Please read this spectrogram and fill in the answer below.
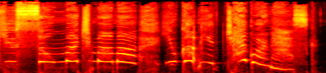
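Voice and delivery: mock very high, sing-song, bursting little-kid enthusiasm. Retelling her young son's thanks for a gift: imitating a child, super enthusiastic. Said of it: "super enthusiastically".

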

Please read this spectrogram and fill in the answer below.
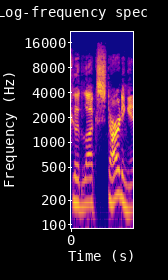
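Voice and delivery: ordinary talk

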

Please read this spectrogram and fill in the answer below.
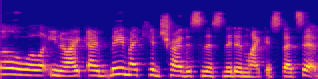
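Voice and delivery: ordinary talk

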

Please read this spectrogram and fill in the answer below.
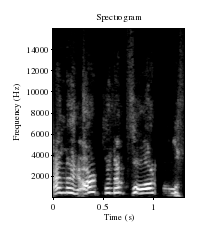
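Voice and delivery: very high, loud, thrilled cry.

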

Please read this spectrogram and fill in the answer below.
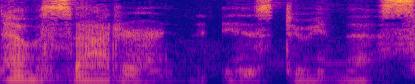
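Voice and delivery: hushed, very quiet close-mic ASMR whisper. Joking about doing a whole asmr energy report, in an asmr whisper. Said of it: "We got to do a whole ASMR energy report".

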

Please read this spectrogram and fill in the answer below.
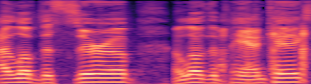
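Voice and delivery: teasing, mocking parody voice. Teasing the other speaker by mocking his words: mocking imitation of a friend. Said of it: "you're like".

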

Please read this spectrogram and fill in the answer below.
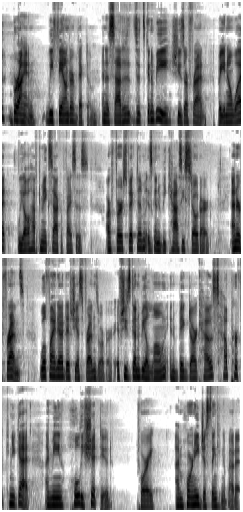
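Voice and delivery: ordinary delivery

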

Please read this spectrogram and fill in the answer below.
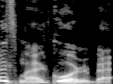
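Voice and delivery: put-on high, whimpering, baby-like crying. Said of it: "Just crying like a baby".

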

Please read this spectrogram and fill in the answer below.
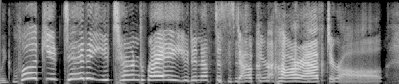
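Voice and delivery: mock, high-pitched sarcastic cheerleading praise. Recounting cheering someone on as they turn right, retelling sarcastic cheering. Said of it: "cheering them on sarcastically".

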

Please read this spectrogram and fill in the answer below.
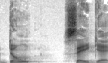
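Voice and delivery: aggressive, talking-down scolding tone. Retelling what a man behind them said: imitating an aggressive tone. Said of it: "He said it like that to me, like aggressively".

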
